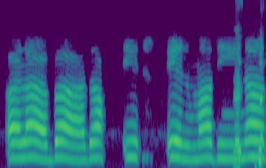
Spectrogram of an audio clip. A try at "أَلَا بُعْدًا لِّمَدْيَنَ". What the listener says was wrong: There is no E. ألا بعدا لمدينة. There is no E. ألا بعدا لمدينة.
